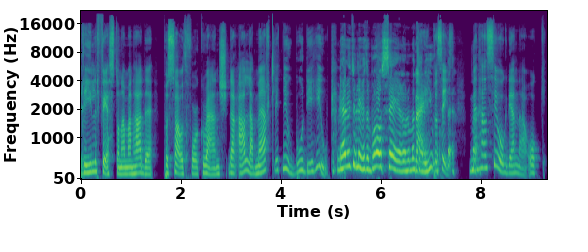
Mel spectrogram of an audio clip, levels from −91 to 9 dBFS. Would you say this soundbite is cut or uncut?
cut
